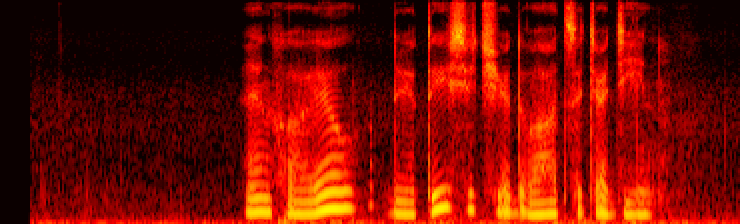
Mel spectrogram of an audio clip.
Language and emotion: Russian, sad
